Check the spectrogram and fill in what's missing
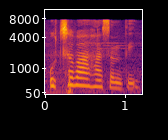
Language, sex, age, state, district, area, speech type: Sanskrit, female, 30-45, Maharashtra, Nagpur, urban, spontaneous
